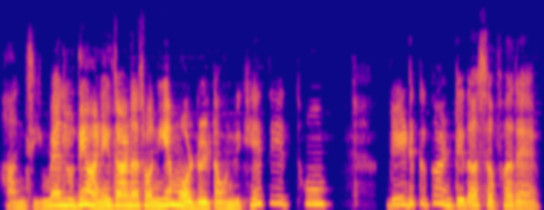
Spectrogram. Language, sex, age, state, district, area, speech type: Punjabi, female, 18-30, Punjab, Fatehgarh Sahib, urban, spontaneous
